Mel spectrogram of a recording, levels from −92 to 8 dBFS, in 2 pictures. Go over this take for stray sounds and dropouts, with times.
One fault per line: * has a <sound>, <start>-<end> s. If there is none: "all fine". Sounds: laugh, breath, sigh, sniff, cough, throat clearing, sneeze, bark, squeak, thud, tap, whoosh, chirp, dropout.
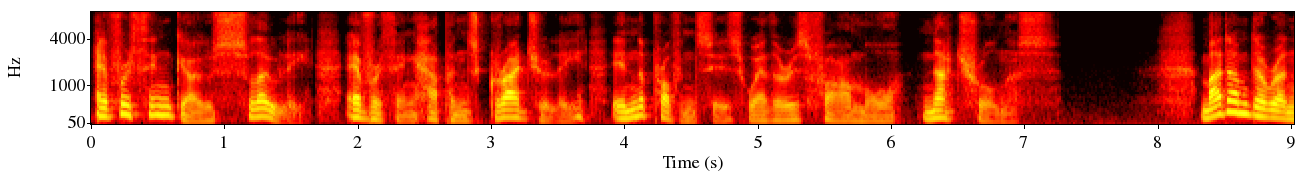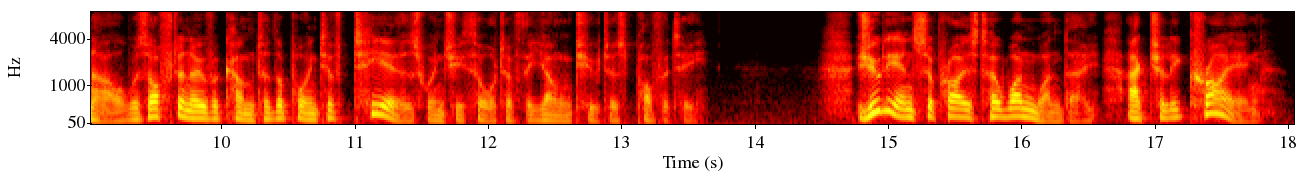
all fine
